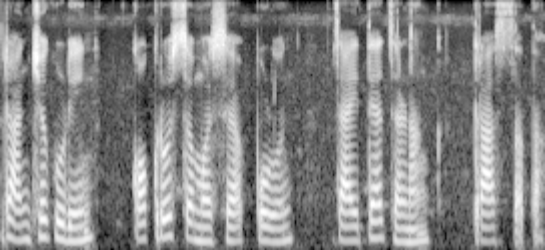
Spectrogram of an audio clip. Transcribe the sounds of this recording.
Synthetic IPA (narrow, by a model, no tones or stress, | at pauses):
ɾãɲt͡ɕəkuɽiːn | kɔkɾosːəməsjapoɭuːn | d͡zajt̪jad͡zəɽ̃ãŋk | t̪ɾasd͡za̰t̪a̰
